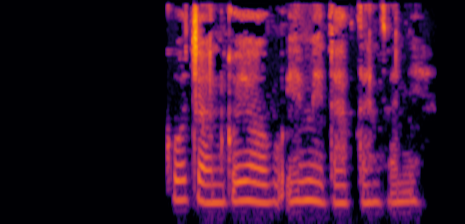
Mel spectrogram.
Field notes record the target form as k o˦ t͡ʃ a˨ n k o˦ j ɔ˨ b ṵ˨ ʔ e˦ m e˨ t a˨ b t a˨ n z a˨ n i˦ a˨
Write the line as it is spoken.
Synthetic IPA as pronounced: k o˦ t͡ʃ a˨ n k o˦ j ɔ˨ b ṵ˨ ʔ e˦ m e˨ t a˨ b t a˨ n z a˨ n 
